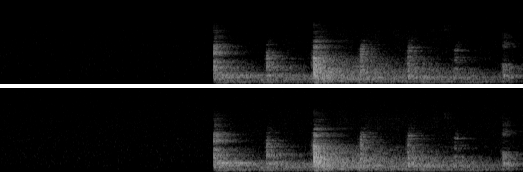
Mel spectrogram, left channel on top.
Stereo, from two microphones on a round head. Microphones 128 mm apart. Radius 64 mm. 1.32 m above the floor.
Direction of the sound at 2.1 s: 15° left (ahead or behind).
